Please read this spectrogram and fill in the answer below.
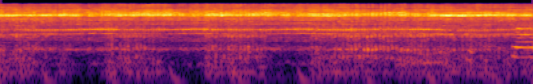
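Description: Electric hand mixer running steadily, its twin beaters whipping cream cheese and butter in a metal bowl, with a steady high motor whine.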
